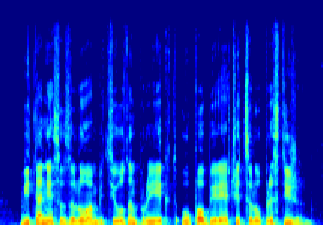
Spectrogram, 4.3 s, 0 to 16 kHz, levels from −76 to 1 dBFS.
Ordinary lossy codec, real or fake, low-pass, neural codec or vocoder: none; real; 14.4 kHz; none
